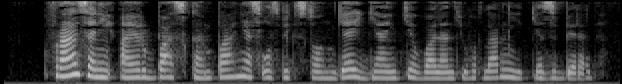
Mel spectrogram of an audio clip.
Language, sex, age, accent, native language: Uzbek, female, 19-29, Qashqadaryo, Uzbek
